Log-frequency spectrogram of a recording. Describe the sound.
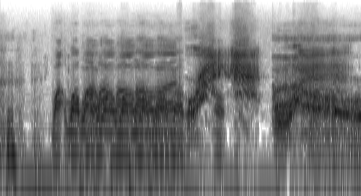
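A person loudly imitates a wild elephant call, a drawn-out, strained vocal bellow that rises into a harsh, trumpeting squeal, with no other talking.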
